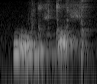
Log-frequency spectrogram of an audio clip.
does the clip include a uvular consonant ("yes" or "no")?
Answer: no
